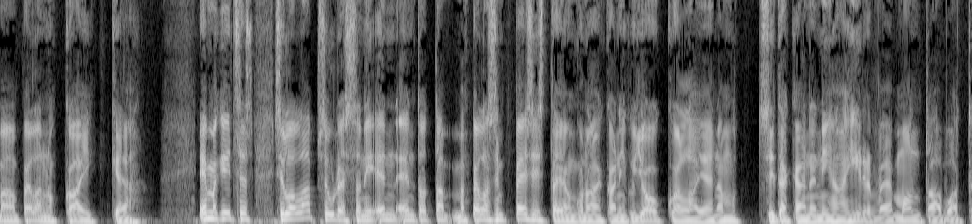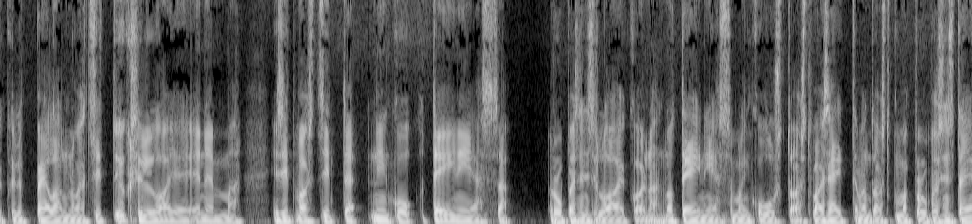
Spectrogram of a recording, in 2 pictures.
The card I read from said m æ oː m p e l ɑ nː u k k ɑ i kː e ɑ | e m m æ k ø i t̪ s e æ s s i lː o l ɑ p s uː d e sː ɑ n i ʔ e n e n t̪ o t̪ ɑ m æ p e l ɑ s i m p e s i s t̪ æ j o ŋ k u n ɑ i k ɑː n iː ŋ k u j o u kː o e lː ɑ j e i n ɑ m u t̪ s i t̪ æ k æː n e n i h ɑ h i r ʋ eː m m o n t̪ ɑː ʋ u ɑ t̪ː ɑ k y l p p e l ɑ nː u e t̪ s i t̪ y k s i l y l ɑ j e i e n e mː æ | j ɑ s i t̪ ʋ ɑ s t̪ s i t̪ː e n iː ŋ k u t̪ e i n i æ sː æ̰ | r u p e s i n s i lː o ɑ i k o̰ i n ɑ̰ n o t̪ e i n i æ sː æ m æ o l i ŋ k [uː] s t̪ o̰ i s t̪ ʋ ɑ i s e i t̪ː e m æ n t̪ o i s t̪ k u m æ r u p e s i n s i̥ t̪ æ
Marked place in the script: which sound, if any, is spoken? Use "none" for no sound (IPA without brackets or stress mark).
uː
